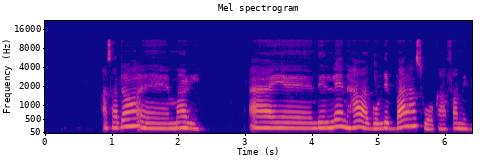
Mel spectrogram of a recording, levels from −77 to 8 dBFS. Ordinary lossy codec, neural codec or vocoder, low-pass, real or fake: none; none; 10.8 kHz; real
